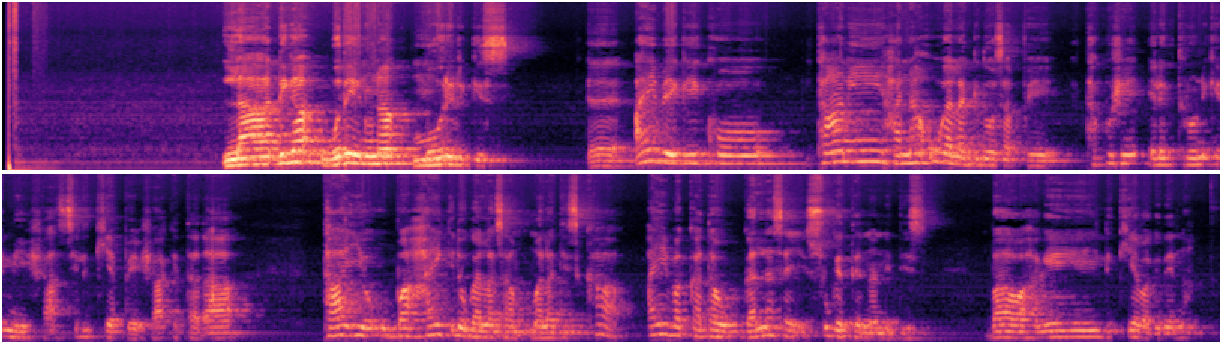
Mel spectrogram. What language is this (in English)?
Wolaytta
